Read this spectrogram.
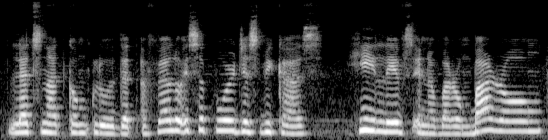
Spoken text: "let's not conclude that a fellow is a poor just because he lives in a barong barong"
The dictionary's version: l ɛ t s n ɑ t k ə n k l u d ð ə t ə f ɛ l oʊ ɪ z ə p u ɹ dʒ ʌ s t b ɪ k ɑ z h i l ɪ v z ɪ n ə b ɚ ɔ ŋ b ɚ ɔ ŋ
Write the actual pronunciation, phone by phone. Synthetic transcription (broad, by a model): l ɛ t s n ɑ t k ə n k l u d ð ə t ə f ɛ l oʊ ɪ s ə p u ɹ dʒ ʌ s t b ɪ k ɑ s h i l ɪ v s ɪ n ə b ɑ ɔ ŋ b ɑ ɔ ŋ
